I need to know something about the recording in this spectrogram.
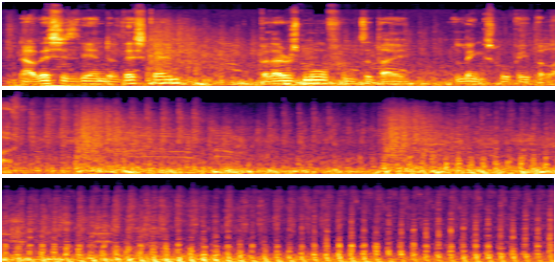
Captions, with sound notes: Now, this is the end of this game, but there is more from today, links will eventually be below. *fading helicopter*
